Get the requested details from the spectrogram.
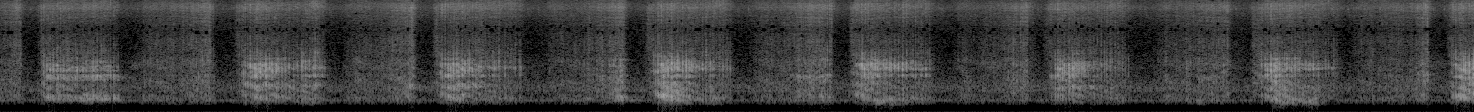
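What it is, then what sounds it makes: Carpet being scratched. Fingertips and nails of a left hand scratch repeatedly at a low-pile beige carpet floor while a right fist rests on it. Dry, rasping scratch bursts come roughly every two seconds, with quieter scraping between them and no low rumble.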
